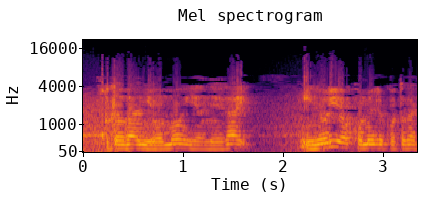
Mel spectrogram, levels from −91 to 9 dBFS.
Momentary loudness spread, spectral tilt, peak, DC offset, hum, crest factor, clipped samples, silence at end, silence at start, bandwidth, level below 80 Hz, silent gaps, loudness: 8 LU; -6 dB/octave; -6 dBFS; under 0.1%; none; 10 dB; under 0.1%; 0 s; 0 s; 12 kHz; -42 dBFS; none; -15 LUFS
